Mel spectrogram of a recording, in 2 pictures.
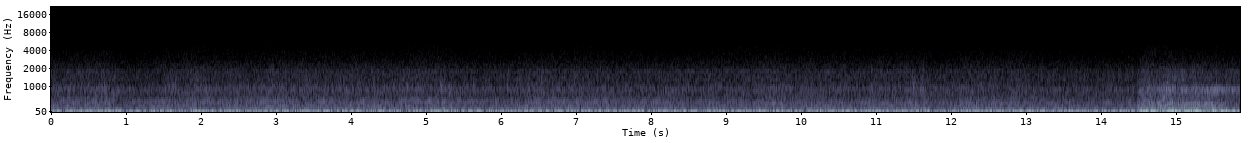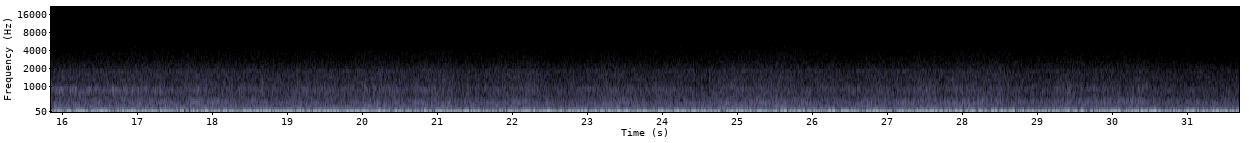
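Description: Car interior noise while driving at expressway speed through a road tunnel: a steady low road and engine rumble with a faint hum. About halfway through there is a brief louder swell, and the noise stays a little louder afterwards.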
